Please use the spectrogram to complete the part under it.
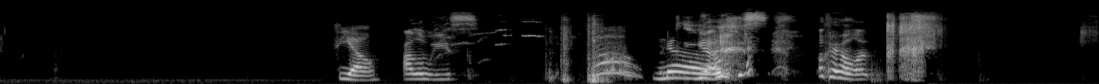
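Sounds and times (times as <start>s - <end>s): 
speech: 3.4s - 4.8s, 6.6s - 7.5s, 8.3s - 8.9s
person giving sharp hissy sneezes: 8.9s - 9.5s.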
